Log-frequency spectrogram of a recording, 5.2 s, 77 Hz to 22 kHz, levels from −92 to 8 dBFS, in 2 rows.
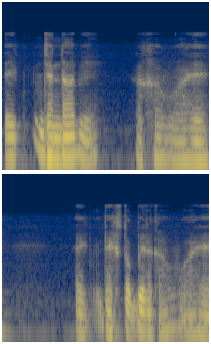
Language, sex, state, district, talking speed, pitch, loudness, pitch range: Hindi, male, Arunachal Pradesh, Papum Pare, 140 wpm, 105 Hz, -20 LUFS, 100-115 Hz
